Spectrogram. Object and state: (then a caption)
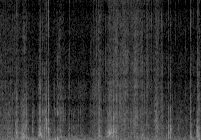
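Faux-leather zip pouch. Fingertips and nails scratch and rub the surface of a small, hollow, gold snakeskin-textured faux-leather cosmetic pouch that is zipped shut, then fiddle with its metal zipper pull. The result is quiet, dry, crinkly scratching and rustling with short taps and brief bright clicks.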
